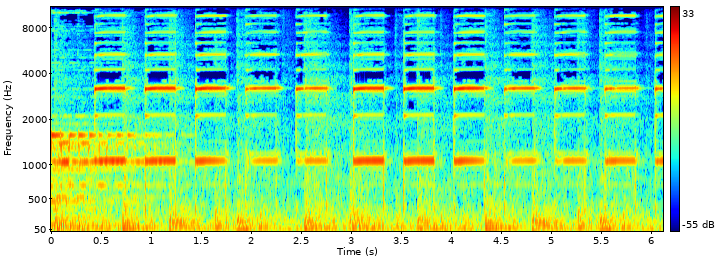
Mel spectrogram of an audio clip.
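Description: Cartoon smartwatch communicator ringing with an incoming-call alert: short, even electronic beeps, about two a second, starting about half a second in.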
